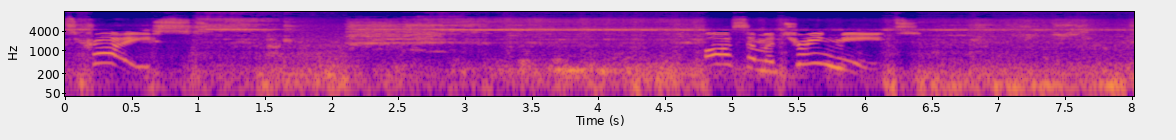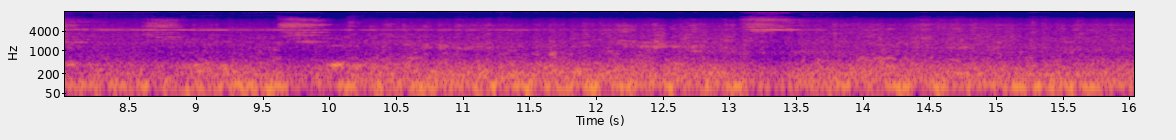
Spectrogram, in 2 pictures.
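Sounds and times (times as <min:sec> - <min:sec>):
freight train rumbling past: 0:00.0 - 0:16.0
train wheels squealing: 0:00.4 - 0:15.8.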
